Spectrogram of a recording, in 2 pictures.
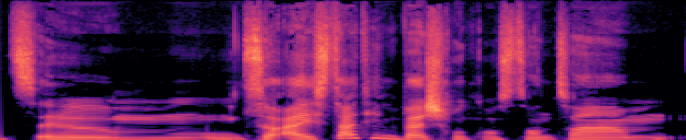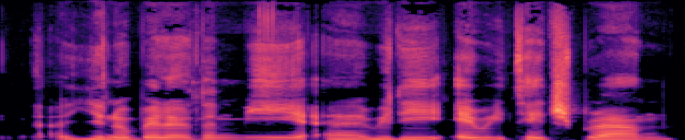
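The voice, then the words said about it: French accent. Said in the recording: “I'm French. I guess you can hear with my accent.”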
